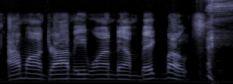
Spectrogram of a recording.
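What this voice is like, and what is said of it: Put-on deep southern US accent. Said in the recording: “that southern, you know, yeah. deep south accent.”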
